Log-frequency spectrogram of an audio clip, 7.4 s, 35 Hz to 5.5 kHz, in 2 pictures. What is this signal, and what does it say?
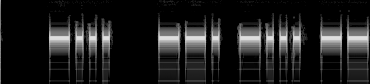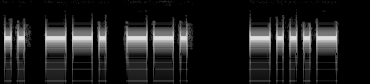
Morse code, heard as a keyed tone, about 18 wpm, 550 Hz. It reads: B GBZGG <BT>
